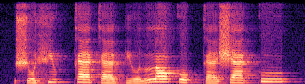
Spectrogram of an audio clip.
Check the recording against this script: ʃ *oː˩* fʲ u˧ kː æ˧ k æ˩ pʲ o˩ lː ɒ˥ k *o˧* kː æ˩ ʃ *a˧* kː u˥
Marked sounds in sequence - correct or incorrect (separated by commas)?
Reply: incorrect, correct, incorrect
